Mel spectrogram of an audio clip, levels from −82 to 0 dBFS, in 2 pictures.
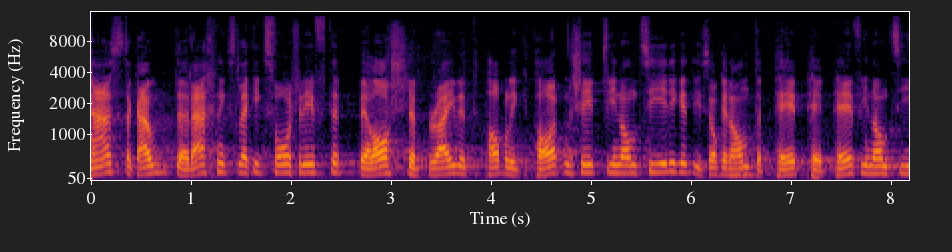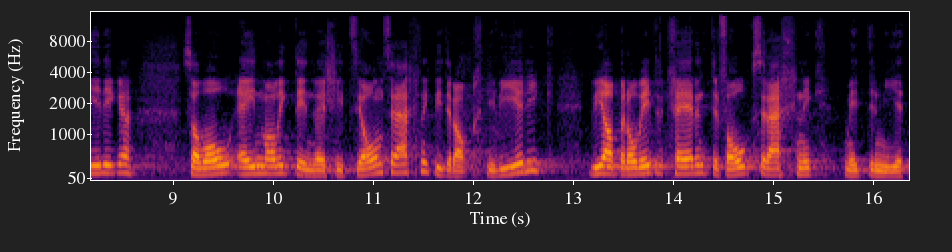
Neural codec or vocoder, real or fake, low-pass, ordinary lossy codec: vocoder, 48 kHz, 128 mel bands, Vocos; fake; 14.4 kHz; MP3, 64 kbps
